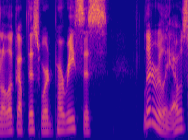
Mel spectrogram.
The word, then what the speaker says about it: paresis: I want to look up this word paresis. Literally, I was like two or three pages off. Paresis, that is how you pronounce it. You can also pronounce it parasis.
